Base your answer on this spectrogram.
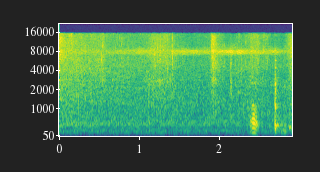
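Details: Honey bees in a full hive during inspection of the honey super, the colony having just started building on top; a steady low droning hum under a broad hiss, with two brief clicks near the end.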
